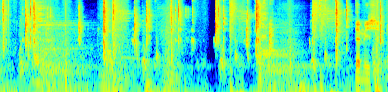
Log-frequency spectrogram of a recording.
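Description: Computer keyboard keys clatter in quick, uneven bursts during a Brawlhalla match, close and crisp, with occasional muffled mouth sounds between the clicks.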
